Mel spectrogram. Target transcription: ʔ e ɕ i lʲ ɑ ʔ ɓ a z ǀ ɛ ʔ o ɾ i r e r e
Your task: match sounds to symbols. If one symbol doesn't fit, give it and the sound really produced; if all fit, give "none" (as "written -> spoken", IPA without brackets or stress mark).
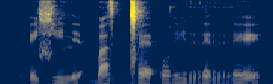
ɑ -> a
